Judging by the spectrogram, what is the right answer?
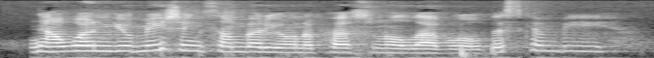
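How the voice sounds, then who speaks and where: The background is quiet. A woman talks at a fairly quick pace in a high pitch with ordinary pitch variation. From Australia. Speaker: conference speaker. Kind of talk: talk to a live audience.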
